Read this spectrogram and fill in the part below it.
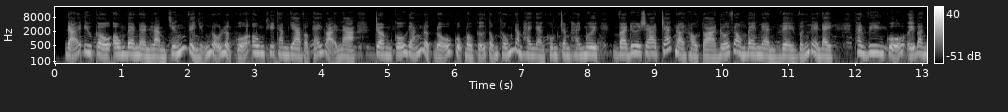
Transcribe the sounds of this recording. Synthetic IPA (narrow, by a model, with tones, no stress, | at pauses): ɗa̰ː˧˥ʔi˧əwkə˨˩wʔə˧wŋ͡mɓɛ˧nɛ˨˧˩nlaː˨˩mt͡ɕɨ˨˦ŋve˨˩ɲɨ̰˧˥ŋno̰˧˥lɨ˨˩kːu˧˩əʔə˧wŋ͡mxi˧t̪ʰaː˧mzaː˧vaː˨˩wkaː˨˦jɣɔ̰˧˨jlaː˨˩ | t͡ɕə˧mko˨˦ɣa˨˦ŋlɨ˨˩k̚ɗo̰˧˥˩ku˨˩ək̚ɓə˨˩wkɨ̰˧˩t̪ə˧˩ŋ͡mt̪ʰə˨˦wŋ͡mna˧mɦaː˧jŋaː˨˩nxo˧ŋ͡mt͡ɕa˧mɦaː˧jmɨ˧əj | vaː˨˩ɗɨ˧əzaː˧t͡ɕaː˦˥k̚ɗɔ˨˩jɦɔ˨˩wt̪waː˨˩ɗo˨˦jvəː˨˦jʔə˧wŋ͡mɓɛ˧nɛ˧˩nve˨˩və˨˦nɗe˨˩na˨˩j | t̪ʰa˨˩jŋ̟vi˧ənku˧˩əʔwḭ˧˩ɓaː˧n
